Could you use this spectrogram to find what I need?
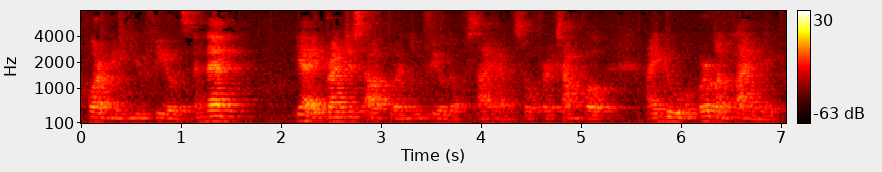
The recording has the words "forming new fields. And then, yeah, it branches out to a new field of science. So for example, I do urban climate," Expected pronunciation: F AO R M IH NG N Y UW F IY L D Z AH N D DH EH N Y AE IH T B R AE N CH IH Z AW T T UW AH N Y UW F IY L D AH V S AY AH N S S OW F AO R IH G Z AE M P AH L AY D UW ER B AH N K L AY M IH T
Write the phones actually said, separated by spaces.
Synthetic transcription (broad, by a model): F AO R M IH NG N Y UW F IY L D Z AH N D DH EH N Y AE IH T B R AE N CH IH S AW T T UW AH N Y UW F IY L D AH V S AY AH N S S OW F AO R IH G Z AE M P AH L AY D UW ER B AH N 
